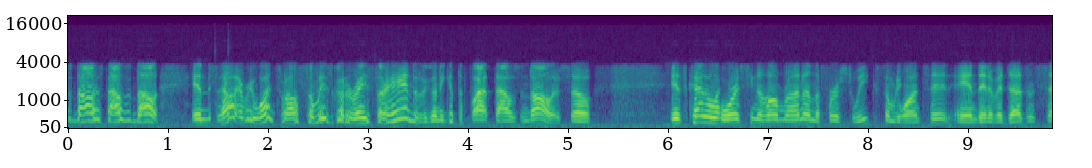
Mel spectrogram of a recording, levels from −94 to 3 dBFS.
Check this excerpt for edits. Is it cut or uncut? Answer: cut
